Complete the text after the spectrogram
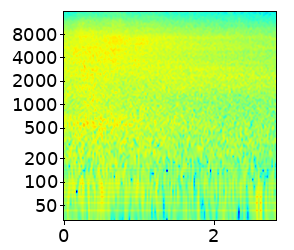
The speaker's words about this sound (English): And the rumble of a huge chunk of ice breaking off a glacier and causing large waves.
